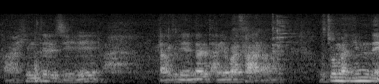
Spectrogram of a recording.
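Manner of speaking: quiet sympathetic murmur; soft comforting. Retold or imitated. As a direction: console a struggling junior softly. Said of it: "그럴 때 우리 어떻게 반응하죠".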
